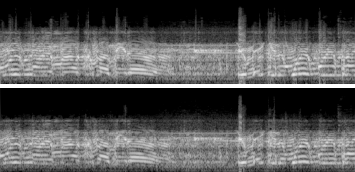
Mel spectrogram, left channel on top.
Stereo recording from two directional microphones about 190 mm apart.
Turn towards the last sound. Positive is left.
turn(degrees=40)  # may be behind; listen again after turning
